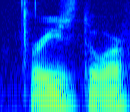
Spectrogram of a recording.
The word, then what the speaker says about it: Friedersdorf: named connor friedersdorf um freeze dwarf right is that how you pronounce it um no i think no you're right you're right friedersdorf yeah i mean it's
